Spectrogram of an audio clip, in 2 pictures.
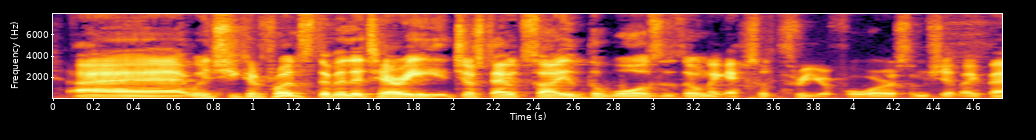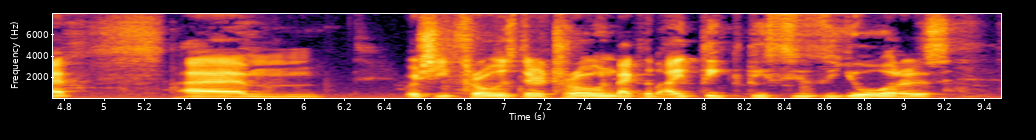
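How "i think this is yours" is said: slow, drawn-out put-on Russian accent. Retelling a show scene where a drone is thrown back: imitating Elizabeth Olsen's Russian accent. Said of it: "Elizabeth Olsen did a Ru-, a Russian accent".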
